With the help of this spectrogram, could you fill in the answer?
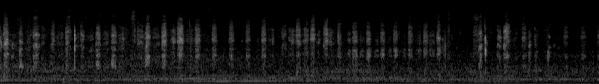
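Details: Two-year-old male Dogo Argentino, tired and happy after a few minutes of playing with a new Tether Tug toy, panting in quick rhythmic breathy bursts, about four to five per second, with a low steady hum beneath.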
